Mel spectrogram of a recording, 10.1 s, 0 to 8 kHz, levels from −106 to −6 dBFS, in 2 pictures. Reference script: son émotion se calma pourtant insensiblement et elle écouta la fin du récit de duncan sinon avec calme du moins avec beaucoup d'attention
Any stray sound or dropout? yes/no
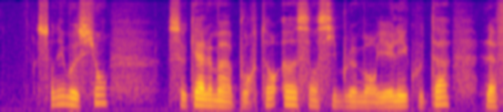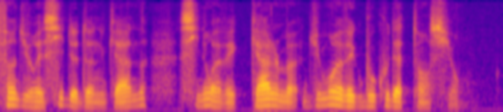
yes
